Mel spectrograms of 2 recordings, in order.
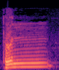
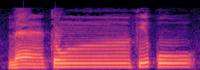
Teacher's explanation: ها لا تنفقوا على انا لم اقل تن انما قلت تنفقوا تنفقوا تدخل مباشرة على مخرج الفاء لا تقول تن وتحاول ان تظهر النون لان النون هنا مخفاة · Shown in: second take · انا اخفتها. · Term: اخفاء مع الغنة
